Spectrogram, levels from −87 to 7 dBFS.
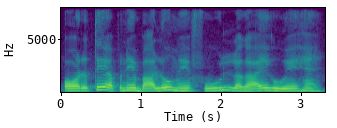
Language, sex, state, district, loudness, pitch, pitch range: Hindi, female, Rajasthan, Jaipur, -13 LUFS, 215 Hz, 205-230 Hz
